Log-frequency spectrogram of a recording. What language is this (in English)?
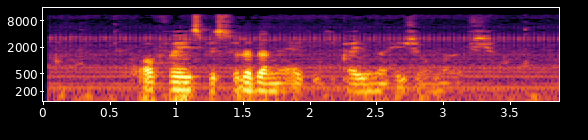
Portuguese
